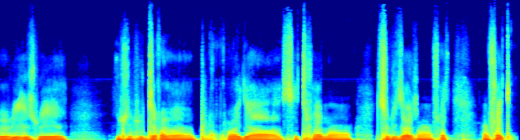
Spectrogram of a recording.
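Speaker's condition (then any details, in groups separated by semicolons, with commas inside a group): Congenital muscular dystrophy; present from birth, genetic protein-related cause, muscles stayed thinner and weaker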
